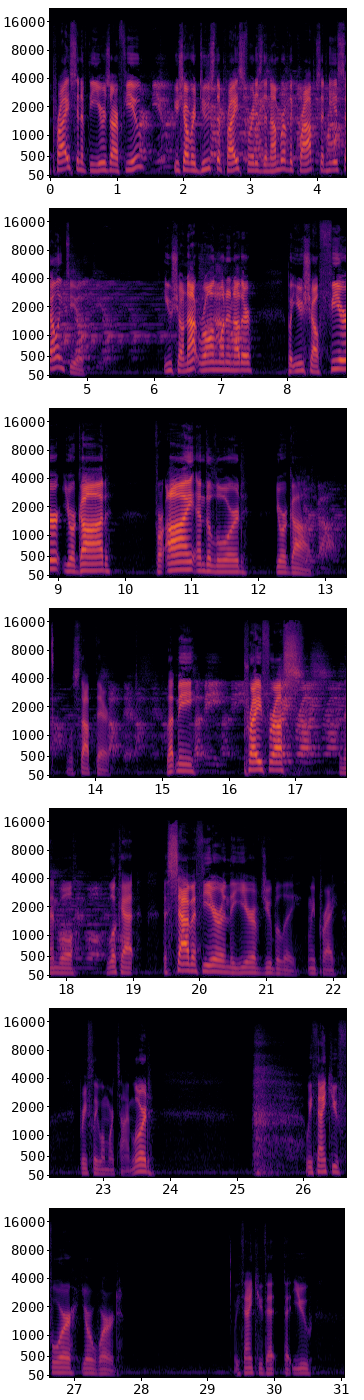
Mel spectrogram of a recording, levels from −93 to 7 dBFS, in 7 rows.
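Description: A second device in the room plays the call back into an open microphone, causing feedback echo between two devices from 1.34 to 7.61 s and again from 12.67 to 19.1 s. The speech returns roughly every 400 ms, peaking about 14 to 15 dB below the direct voice.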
